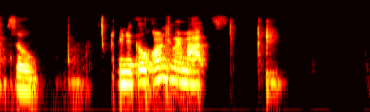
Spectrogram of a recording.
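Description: A young woman speaks close by, with animation.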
